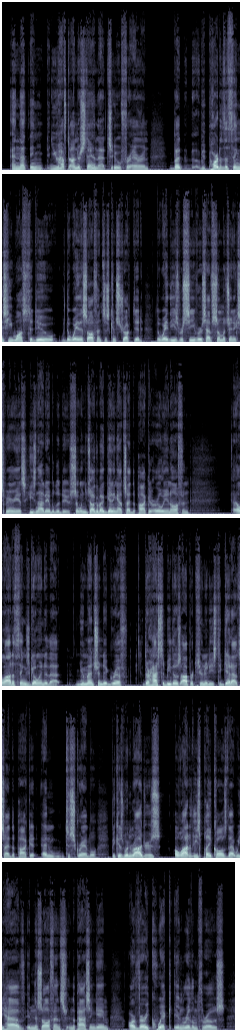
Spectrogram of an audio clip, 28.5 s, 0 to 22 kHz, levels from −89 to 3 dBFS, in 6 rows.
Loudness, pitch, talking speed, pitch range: -24 LUFS, 140 Hz, 215 wpm, 125-160 Hz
